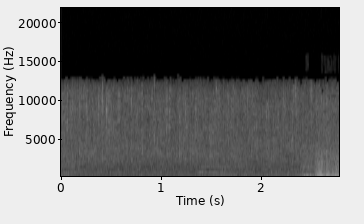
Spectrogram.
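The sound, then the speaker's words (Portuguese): Steady, dense torrential rain hisses throughout, with a low rumble beneath it that swells into a loud thunder crack near the end. No one speaks. “A chuva torrencial deu lugar a uma garoa e a noite ao dia nublado.”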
